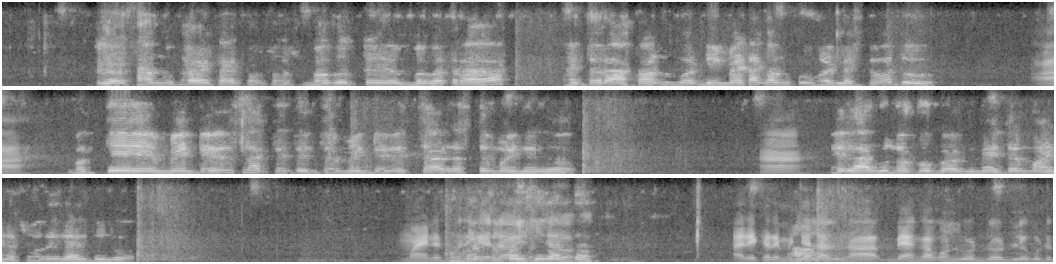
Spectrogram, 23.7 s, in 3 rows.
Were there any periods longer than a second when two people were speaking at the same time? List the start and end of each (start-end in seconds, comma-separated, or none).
none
